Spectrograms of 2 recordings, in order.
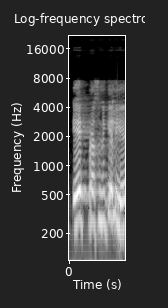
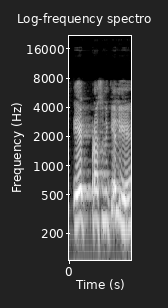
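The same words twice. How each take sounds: The two takes are said the same way.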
